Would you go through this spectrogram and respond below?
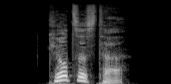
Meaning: inflection of kurz: 1. strong/mixed nominative masculine singular superlative degree 2. strong genitive/dative feminine singular superlative degree 3. strong genitive plural superlative degree
- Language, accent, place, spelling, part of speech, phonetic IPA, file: German, Germany, Berlin, kürzester, adjective, [ˈkʏʁt͡səstɐ], De-kürzester.ogg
